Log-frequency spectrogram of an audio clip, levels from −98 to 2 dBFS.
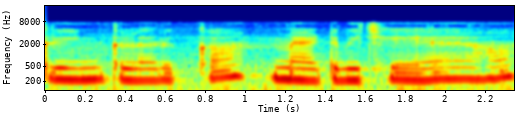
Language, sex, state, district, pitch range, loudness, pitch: Hindi, female, Uttar Pradesh, Shamli, 220-235 Hz, -14 LUFS, 230 Hz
